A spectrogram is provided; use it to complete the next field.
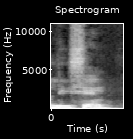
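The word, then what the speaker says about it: listen: इसका दूसरा नियम है दोस्तों कि जब एस के बाद टी आए तो टी साइलेंट रहता है।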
